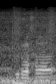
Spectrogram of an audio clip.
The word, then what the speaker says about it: Graha: Graha Aruna. Wah, ini Gria Aruna. Kalian e nyebutnya apa sih? Gria atau Graha sih sebenarnya? Gria ya. Itu pengucapan sebenarnya.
